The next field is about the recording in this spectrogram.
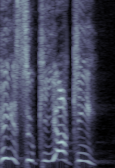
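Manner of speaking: put-on, very high-pitched shouted call. Retelling a passerby calling out while riding a bicycle: imitating a man yelling. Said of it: "this guy just yelled out".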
